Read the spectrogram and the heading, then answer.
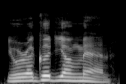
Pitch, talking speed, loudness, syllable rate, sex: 155 Hz, 285 wpm, -16 LUFS, 6.9 syllables/s, male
